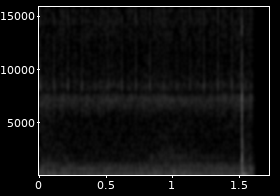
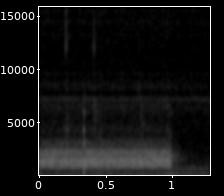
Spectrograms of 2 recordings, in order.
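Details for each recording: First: AN/PRC-10 tube VHF manpack radio: steady hiss stays unmuted because the newly fitted squelch relay doesn't work, then a sharp click cuts the sound to silence. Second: AN/PRC-10 tube VHF manpack radio after repairing shorted squelch relay: steady receiver hiss with squelch off, cutting abruptly to near silence as squelch closes; normal.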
